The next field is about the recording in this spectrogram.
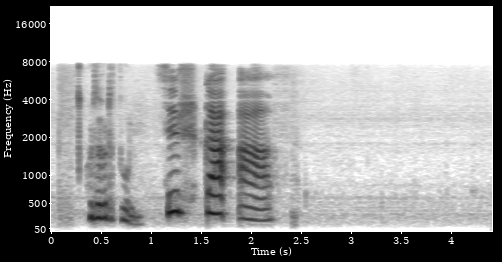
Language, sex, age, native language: Icelandic, female, 9, Icelandic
